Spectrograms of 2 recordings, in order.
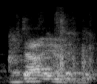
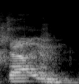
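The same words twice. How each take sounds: First: "Da'im" held a little longer and lower; plucked bass syllable. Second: "Da'im" sung short like a plucked bass note; plucked bass syllable. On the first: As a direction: let "Da'im" ring after the pluck. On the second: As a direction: clip "Da'im" like a plucked string. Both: Shown as a demonstration. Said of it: "Can you try that with me?".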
